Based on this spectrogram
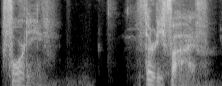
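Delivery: whispering. Speaker acts out a guy whispering numbers to a thirteen-year-old, retelling a whisper. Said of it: "you can hear the guy whisper".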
